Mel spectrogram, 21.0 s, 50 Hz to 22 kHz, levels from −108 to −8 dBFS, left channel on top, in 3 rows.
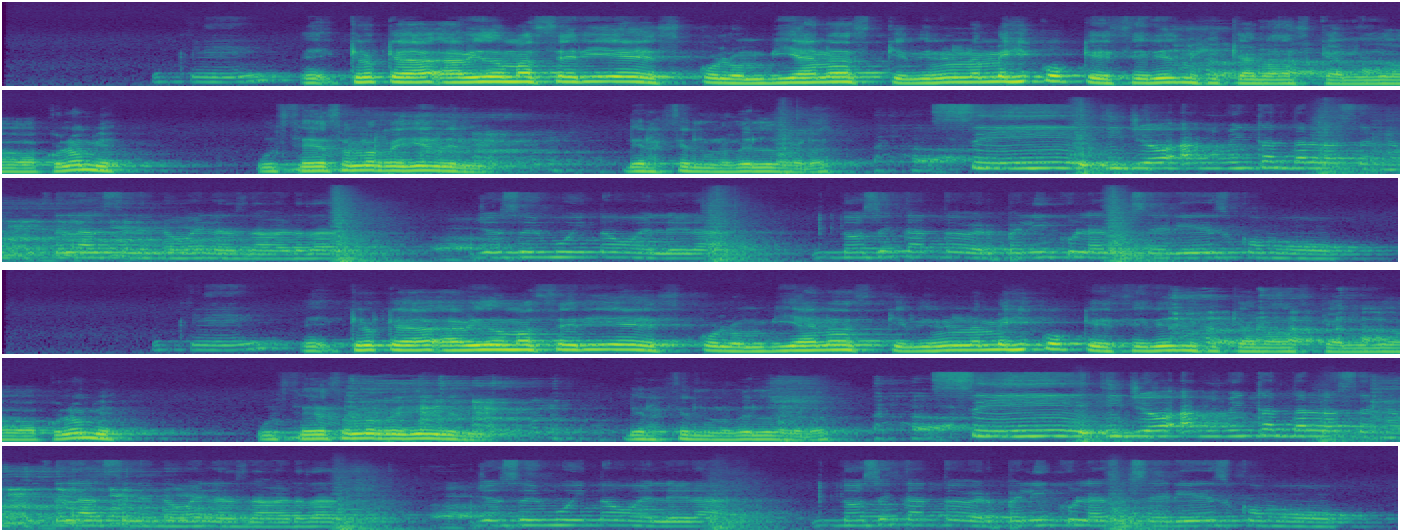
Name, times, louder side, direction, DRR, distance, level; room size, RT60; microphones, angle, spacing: voice 1, 0.7-1.3 8.3-8.7 11.6-15.7 16.3-17.6 18.0-20.6, equal, 10° right, 7 dB, 4.3 m, -35 dB
voice 2, 1.5-7.6 8.3-9.4 10.1-11.1, left 1 dB, 35° left, 8 dB, 1.1 m, -25 dB
sound 1, 5.8-7.0 8.7-10.0 10.7-11.1 11.3-11.8 13.6-15.1 15.7-16.4, right 3 dB, 90° right, 7.6 m, -41 dB
sound 2, 9.8-9.9 10.8-11.1 12.3-12.7 13.5-13.9 15.6-16.0 17.5-17.9 19.5-19.7, left 2 dB, 90° left, 4.8 m, -41 dB
29.5 x 26.0 x 5.7 m, 0.94 s
head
